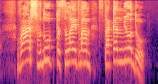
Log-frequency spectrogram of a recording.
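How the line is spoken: Shouting again. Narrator (Russian): Еще раз прокричал он

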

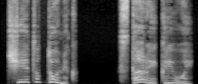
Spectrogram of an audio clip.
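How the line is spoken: Timid question. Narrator (Russian): робко спросила

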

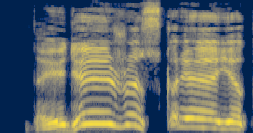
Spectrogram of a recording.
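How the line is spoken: Shouted. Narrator (Russian): крикнул Синяя Борода

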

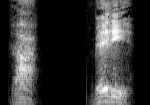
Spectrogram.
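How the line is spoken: Gruff mutter. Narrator (Russian): буркнула ведьма

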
